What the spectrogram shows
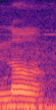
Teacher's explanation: इसको आप बोल के देखिए न नाक से भी हवा आ रही है। मुंह से भी हवा आ रही है। · नाक से भी हवा आ रही है, मुंह से भी हवा आ रही है, तो इसमें नाक और मुंह दोनों का, इसको उच्चारण करने में नाक और मुंह दोनों का प्रयोग हो रहा है। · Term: अनुनासिक वर्ण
